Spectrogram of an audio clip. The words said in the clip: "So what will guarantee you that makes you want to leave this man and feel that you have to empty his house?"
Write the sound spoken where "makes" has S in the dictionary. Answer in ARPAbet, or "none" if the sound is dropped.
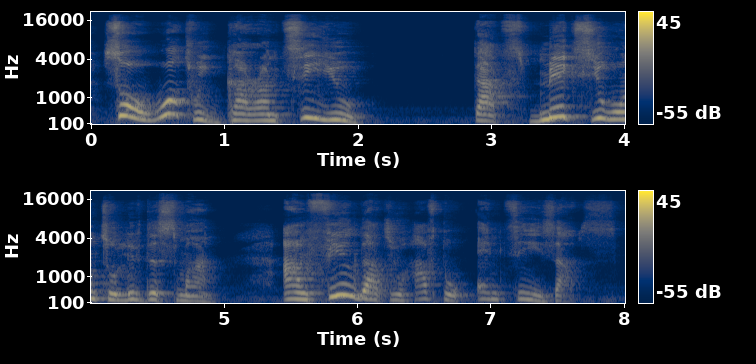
S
